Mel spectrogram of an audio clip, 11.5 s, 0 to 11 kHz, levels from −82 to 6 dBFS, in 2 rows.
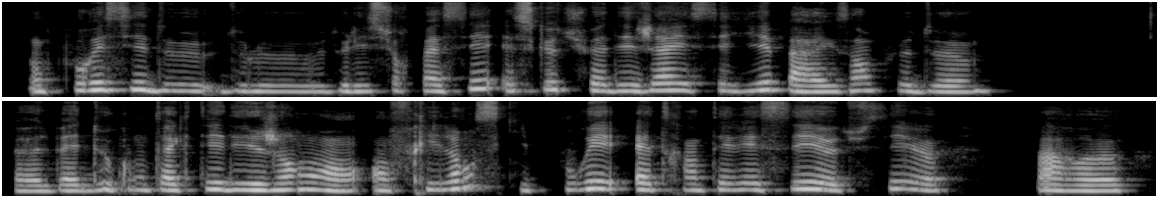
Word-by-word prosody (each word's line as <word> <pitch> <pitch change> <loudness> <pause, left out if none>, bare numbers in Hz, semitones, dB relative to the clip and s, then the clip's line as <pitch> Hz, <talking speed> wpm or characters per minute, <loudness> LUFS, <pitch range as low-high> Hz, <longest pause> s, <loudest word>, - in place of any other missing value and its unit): Donc 205 0 -2
pour 245 +2 +1
essayer 260 +1 +3
de 225 -2 -3
de 205 +2 -7
le 205 -1 -4
de 200 - -9
les 210 0 -1
surpasser, 220 +6 -2
est-ce 225 0 -4
que - - -6
tu 265 -2 -3
as 230 - 0
déjà 220 +3 +2
essayé, 235 +1 -2
par 215 -6 +2
exemple, 225 +3 -2
de, 195 0 -2 1.0
heu, 185 0 +1
bah, 195 +1 +2
de 200 +4 -2
contacter 220 +2 +1
des 220 0 +6
gens 225 +2 +4
en 205 -5 +3
en 200 - +1
freelance, 250 - -1
qui 205 - -10
pourraient 250 +5 +1
être 230 -1 +1
intéressés, 230 +3 +1
heu, - - +1
tu 205 - -16
sais, 260 -3 -4
heu, 205 - -1 0.5
par, 200 -1 +3
heu, 195 0 +4
220 Hz, 190 wpm, -23 LUFS, 205-240 Hz, 1.0 s, des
